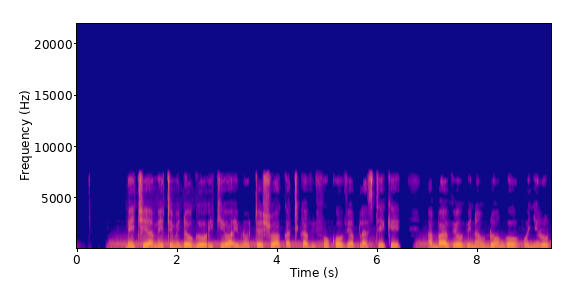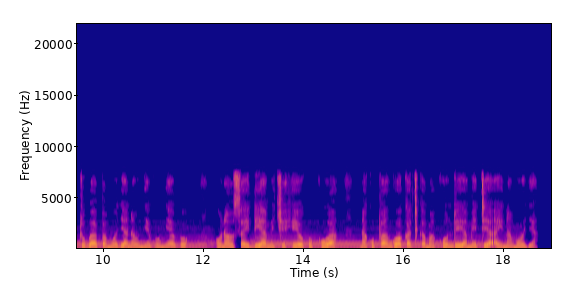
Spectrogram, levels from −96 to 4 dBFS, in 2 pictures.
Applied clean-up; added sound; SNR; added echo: none; Brass instrument; 16 dB; none.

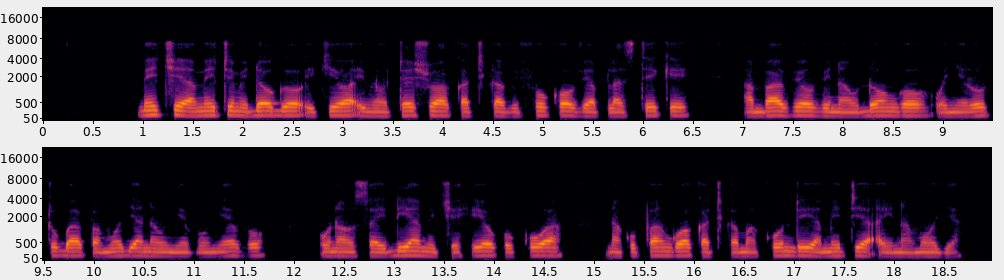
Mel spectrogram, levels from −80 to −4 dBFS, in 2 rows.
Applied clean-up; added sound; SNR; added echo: neural mask model Resemble Enhance denoiser.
